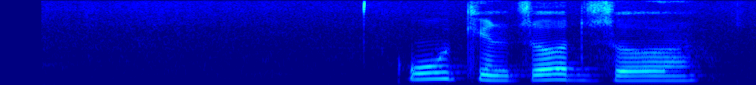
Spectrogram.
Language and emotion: Russian, sad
